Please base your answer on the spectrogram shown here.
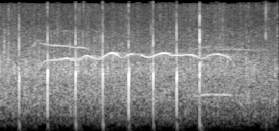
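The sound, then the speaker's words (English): Clapping in a church service, heard as a steady beat of sharp, evenly spaced claps. A sustained high tone runs underneath. “But let's give him one more big hand.”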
